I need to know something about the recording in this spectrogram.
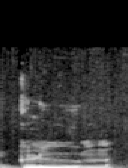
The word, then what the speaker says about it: Gloom: So the Gloom Horse Lord, not the Glue Horse Lords, the Gloom. Don't pronounce my M's enough. Gloom.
